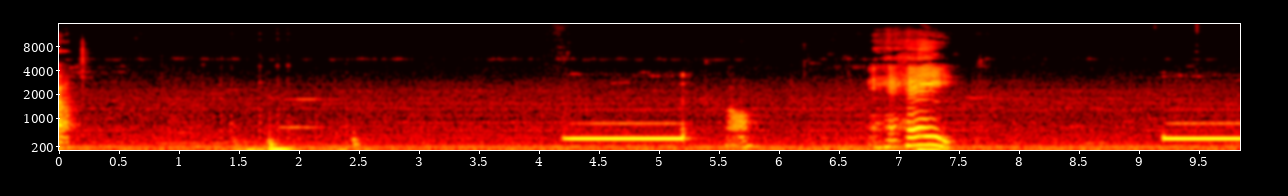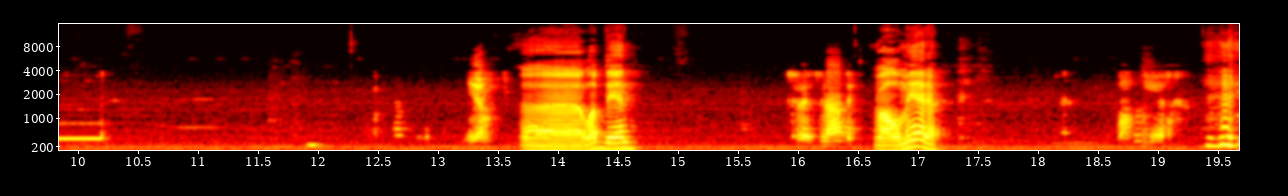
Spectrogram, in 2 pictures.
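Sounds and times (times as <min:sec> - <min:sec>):
faint noise: 0:00.0 - 0:19.6
outgoing phone call ringback tones from Liepāja to Valmiera: 0:04.2 - 0:05.2, 0:09.2 - 0:10.3
speech: 0:06.9 - 0:07.6, 0:13.7 - 0:14.7, 0:16.2 - 0:17.3, 0:19.4 - 0:19.6
person chuckling: 0:19.4 - 0:19.6.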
